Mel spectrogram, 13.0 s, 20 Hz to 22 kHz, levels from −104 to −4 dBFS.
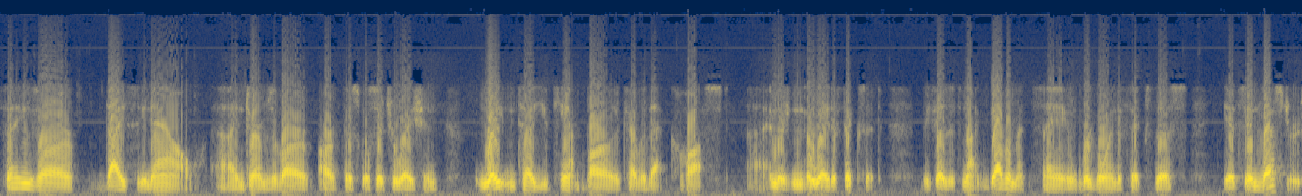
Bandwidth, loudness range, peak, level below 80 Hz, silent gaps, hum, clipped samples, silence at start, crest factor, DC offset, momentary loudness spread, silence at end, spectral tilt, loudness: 8.8 kHz; 1 LU; -2 dBFS; -44 dBFS; none; none; under 0.1%; 0.05 s; 12 dB; under 0.1%; 9 LU; 0 s; -8 dB/octave; -13 LUFS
